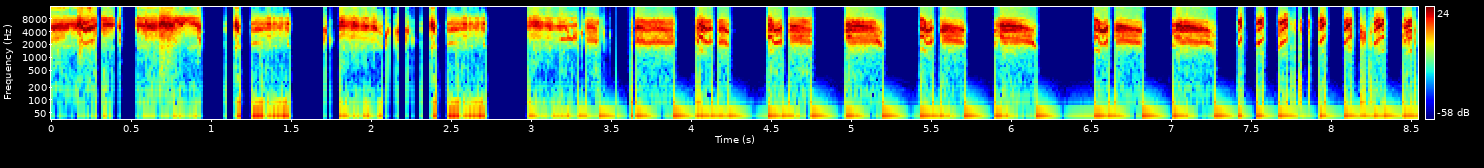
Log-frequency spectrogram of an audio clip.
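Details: Swiftlet lure call played to attract swiftlets: a steady run of harsh, high chattering bursts, about two per second, broken by short silent gaps.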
